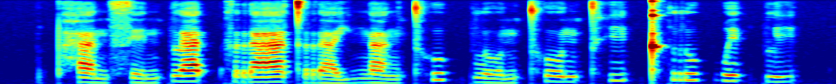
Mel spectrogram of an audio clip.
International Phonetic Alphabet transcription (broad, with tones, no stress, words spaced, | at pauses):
pʰa˨˩nse˩˦n pla˦˥t̚kraː˦˥ tra˩˦jŋa˨˩ŋtʰu˥˩k̚ plo˩˦ntʰo˧n tʰi˦˥t̚kʰru˥˩k̚ we˥˩k̚pli˦˥t̚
